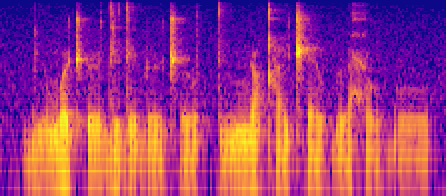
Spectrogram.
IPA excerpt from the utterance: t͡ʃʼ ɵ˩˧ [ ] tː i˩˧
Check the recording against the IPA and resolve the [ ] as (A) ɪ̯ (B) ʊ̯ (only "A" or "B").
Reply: B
